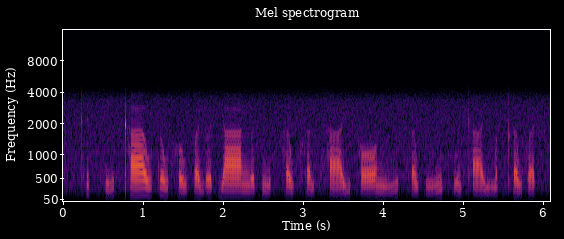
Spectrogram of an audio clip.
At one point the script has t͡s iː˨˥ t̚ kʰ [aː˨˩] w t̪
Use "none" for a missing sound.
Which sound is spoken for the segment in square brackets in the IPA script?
aː˥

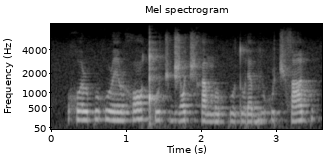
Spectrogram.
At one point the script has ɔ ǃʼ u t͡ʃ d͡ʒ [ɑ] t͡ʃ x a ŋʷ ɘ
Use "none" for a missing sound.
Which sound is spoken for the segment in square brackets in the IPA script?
ɔ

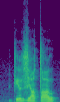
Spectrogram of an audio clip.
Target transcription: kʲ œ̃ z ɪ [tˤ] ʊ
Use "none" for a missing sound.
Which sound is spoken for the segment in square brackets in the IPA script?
tˤ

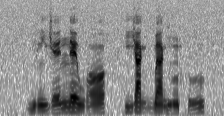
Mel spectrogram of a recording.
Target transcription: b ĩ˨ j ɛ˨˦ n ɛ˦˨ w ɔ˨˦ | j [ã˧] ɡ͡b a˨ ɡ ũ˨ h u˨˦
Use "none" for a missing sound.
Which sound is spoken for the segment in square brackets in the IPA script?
a˧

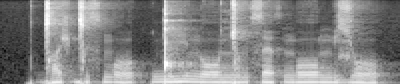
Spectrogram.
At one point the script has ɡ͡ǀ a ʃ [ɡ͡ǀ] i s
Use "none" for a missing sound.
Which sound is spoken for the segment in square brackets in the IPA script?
ɡ͡ǀ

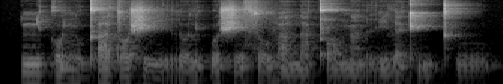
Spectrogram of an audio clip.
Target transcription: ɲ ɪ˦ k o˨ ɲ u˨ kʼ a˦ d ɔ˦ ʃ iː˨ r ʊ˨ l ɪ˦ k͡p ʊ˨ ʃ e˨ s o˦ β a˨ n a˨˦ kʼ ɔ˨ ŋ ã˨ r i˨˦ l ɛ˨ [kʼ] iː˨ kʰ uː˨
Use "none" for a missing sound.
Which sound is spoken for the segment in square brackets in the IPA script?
kʼ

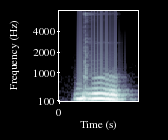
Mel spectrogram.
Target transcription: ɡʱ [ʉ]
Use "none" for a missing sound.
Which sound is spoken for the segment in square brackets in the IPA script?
u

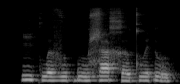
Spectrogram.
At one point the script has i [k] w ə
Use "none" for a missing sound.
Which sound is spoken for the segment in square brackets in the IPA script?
k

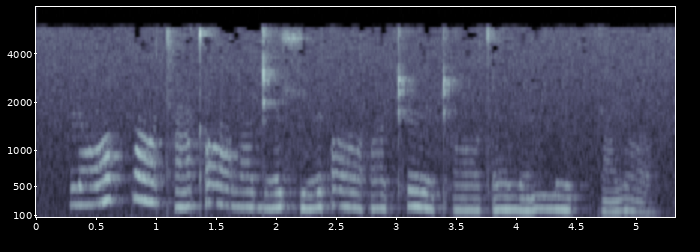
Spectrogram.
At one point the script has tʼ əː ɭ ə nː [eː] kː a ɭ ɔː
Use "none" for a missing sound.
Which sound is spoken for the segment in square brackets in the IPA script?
eː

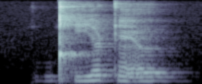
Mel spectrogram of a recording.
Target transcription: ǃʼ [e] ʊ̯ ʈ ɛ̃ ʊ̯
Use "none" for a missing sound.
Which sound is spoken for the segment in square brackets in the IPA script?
i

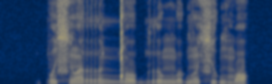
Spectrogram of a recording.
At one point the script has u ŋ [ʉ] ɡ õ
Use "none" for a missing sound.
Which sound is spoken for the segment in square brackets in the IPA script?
ʊ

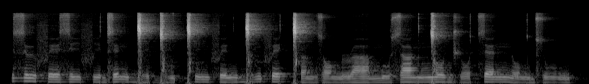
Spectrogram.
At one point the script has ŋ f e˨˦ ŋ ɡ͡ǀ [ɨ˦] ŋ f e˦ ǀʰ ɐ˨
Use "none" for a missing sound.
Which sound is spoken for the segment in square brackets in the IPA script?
ɨ˦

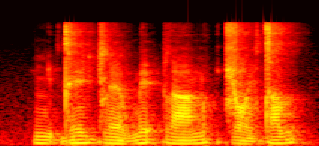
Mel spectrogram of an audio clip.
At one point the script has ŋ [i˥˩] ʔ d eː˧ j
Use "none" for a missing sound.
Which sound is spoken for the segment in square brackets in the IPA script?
i˨˩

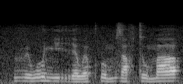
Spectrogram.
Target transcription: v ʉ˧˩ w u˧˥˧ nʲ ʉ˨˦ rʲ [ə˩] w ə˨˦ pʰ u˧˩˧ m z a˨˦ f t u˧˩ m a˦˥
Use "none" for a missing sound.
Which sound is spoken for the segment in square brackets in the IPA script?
a˩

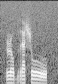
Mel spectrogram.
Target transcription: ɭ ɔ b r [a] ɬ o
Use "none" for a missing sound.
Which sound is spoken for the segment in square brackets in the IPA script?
a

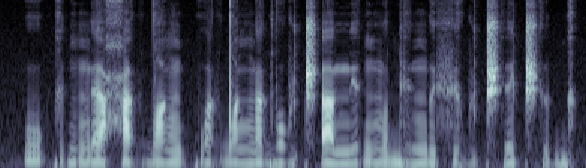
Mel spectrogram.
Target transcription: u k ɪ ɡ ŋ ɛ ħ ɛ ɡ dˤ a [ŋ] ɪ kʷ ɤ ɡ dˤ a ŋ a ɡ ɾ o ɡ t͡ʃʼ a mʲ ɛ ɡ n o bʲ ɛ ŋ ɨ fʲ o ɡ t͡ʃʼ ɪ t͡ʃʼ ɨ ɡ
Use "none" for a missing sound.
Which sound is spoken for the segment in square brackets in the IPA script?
ŋ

